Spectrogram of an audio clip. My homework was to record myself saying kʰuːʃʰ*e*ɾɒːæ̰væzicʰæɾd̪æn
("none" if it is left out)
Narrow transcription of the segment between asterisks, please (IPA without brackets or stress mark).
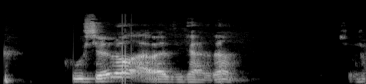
e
